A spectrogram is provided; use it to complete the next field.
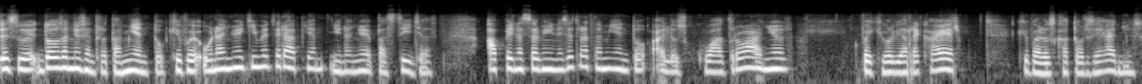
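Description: A woman's dark, mellow voice comes at a moderate pace, with a dry, close sound with no echo and a quiet background. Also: medium pitch for a woman, ordinary pitch variation. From Colombia, Sucre and Cúcuta. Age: 20s. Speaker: cancer survivor. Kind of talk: interview testimony.

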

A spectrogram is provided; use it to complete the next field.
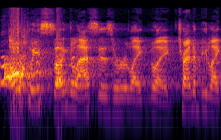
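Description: A man speaks with a high pitch and ordinary pitch variation. His pace is fairly slow, with noticeable background noise behind him. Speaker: podcast co-host. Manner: casual, animated, joking.

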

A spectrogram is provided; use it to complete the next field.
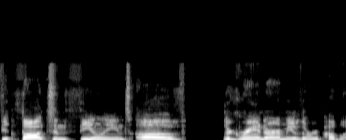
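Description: A man's fairly low-pitched, a normal speaking voice at a moderate pace, with fairly even intonation, in a dry, close sound with no echo against a quiet background. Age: 40s. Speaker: podcast host. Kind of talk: casual chat. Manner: bantering, teasing.

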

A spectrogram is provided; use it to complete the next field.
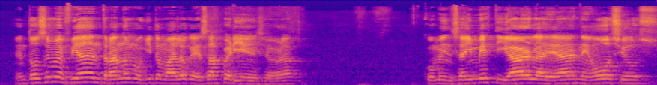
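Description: Audible room echo surrounds a man speaking at a high pitch with fairly even intonation. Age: 20s. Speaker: chef and startup founder. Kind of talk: interview.

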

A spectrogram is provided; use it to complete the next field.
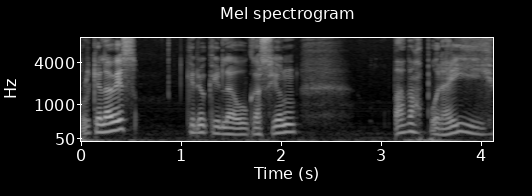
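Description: Lively intonation carries this speaker along at a fairly slow pace. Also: man. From Argentina, Buenos Aires. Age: 30s. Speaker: seminarian. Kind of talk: radio interview testimony. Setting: radio studio.

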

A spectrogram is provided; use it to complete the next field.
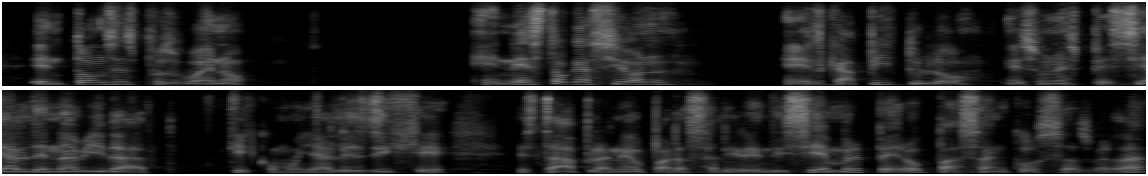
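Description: Lively intonation marks this man's speech. He talks at a moderate pace with a medium pitch. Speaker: podcast host. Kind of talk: casual chat.

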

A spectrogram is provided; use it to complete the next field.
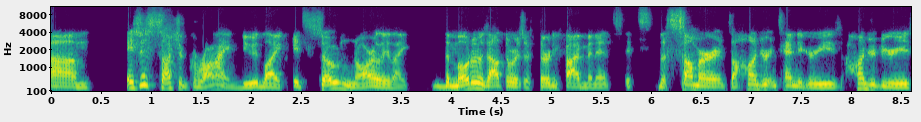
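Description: A man with an American accent and an unremarkable speaking voice talks at a moderate pace and a fairly high pitch, with ordinary pitch variation, in a dry, close sound with no echo. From Pennsylvania. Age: 20s. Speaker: professional motocross racer. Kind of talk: casual interview.

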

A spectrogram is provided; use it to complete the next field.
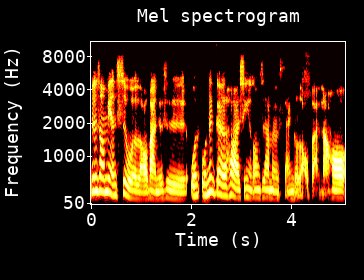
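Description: A woman speaks with a fairly low pitch and very wide pitch swings. Her pace is fairly quick, with hardly any pauses. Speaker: small business owner. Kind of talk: casual interview. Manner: animated.

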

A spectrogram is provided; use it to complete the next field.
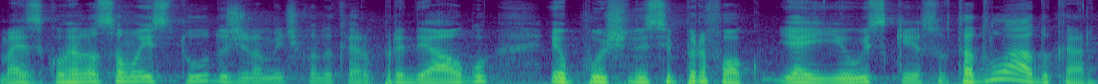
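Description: On a very clean recording with a silent background, a man talks at a very fast pace and a fairly high pitch with ordinary pitch variation. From Curitiba, southern Brazil. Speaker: esports team coach. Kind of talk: casual chat.

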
